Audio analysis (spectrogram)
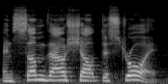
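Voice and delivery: high priest answering the mocking spirit, proclaiming; high priest's declaration. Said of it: "then speaks up over the voice".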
